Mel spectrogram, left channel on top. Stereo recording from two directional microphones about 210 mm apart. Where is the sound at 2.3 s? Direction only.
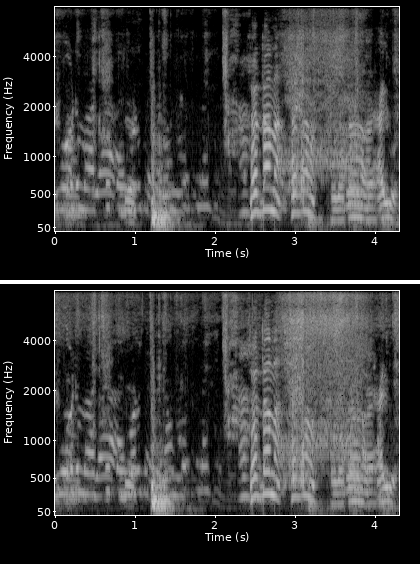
20° right (ahead or behind).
